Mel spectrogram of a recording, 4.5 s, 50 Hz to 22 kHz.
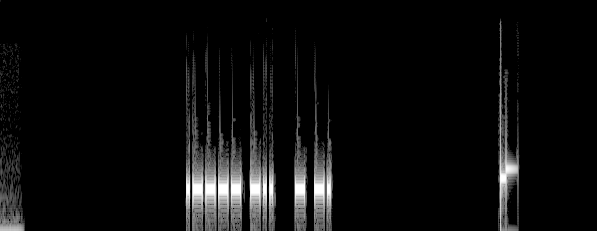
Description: Morse code, heard as a keyed tone, about 50 wpm, 700 Hz. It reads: 1D TN
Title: Field Day Exchanges - 50wpm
